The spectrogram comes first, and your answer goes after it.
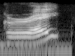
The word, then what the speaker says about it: great: word instead of and instead of scooping and coming up great okay it's great okay nice and even keep the tone smooth great great yeah there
